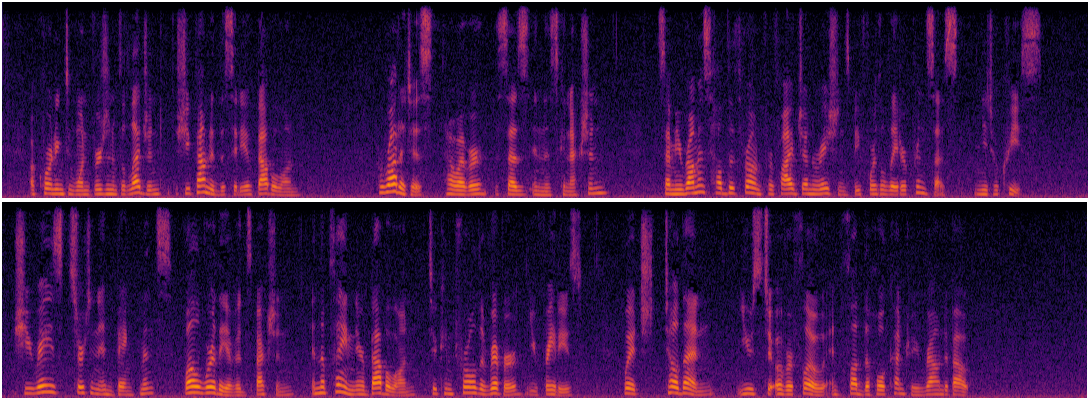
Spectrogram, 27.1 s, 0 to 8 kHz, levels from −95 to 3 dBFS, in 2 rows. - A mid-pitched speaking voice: Yes, medium, 180 Hz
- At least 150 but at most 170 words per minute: No, slow, 135 wpm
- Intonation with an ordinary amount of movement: Yes, average, 4.0 semitones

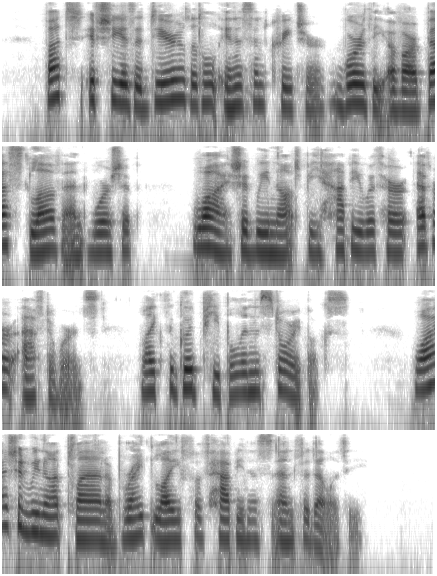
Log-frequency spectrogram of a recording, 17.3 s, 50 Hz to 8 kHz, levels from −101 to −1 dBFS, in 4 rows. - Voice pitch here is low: No, medium, 185 Hz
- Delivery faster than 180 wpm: No, average, 160 wpm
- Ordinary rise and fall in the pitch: Yes, average, 3.1 semitones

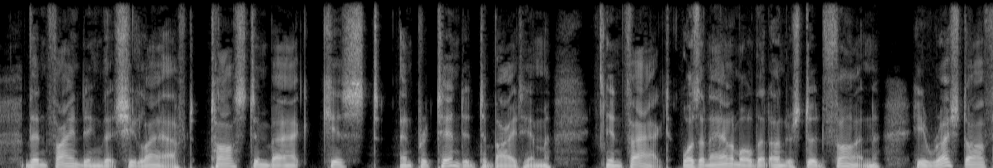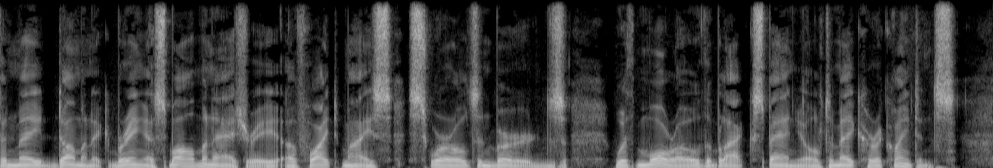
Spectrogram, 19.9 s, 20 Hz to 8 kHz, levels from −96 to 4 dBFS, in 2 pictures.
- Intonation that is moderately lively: Yes, average, 3.7 semitones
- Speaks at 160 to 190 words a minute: No, average, 140 wpm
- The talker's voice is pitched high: No, very low, 90 Hz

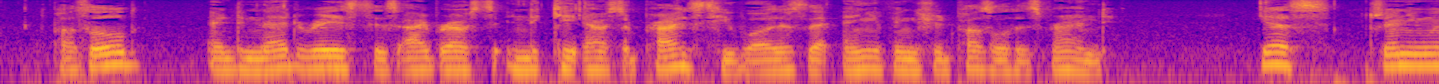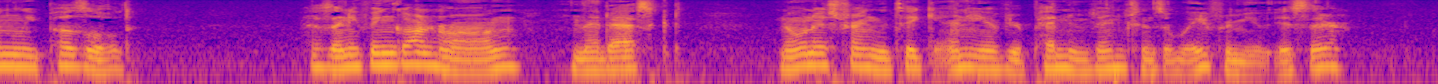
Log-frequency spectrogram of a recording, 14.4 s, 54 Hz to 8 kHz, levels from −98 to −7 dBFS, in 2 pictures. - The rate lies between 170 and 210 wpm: Yes, average, 180 wpm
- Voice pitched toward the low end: Yes, low, 130 Hz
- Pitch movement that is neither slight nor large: Yes, average, 3.6 semitones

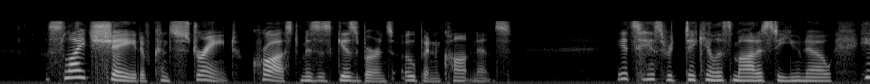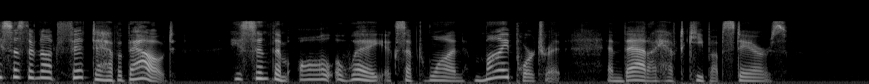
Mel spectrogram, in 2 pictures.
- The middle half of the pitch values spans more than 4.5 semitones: Yes, wide, 5.6 semitones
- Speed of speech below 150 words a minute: Yes, average, 140 wpm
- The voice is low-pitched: No, high, 190 Hz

